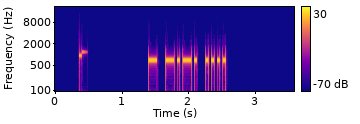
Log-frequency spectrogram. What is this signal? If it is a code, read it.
Morse code, heard as a keyed tone, about 28 wpm, 700 Hz. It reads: TCH
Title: Multi-letter Phonemes Quick Fire 28wpm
